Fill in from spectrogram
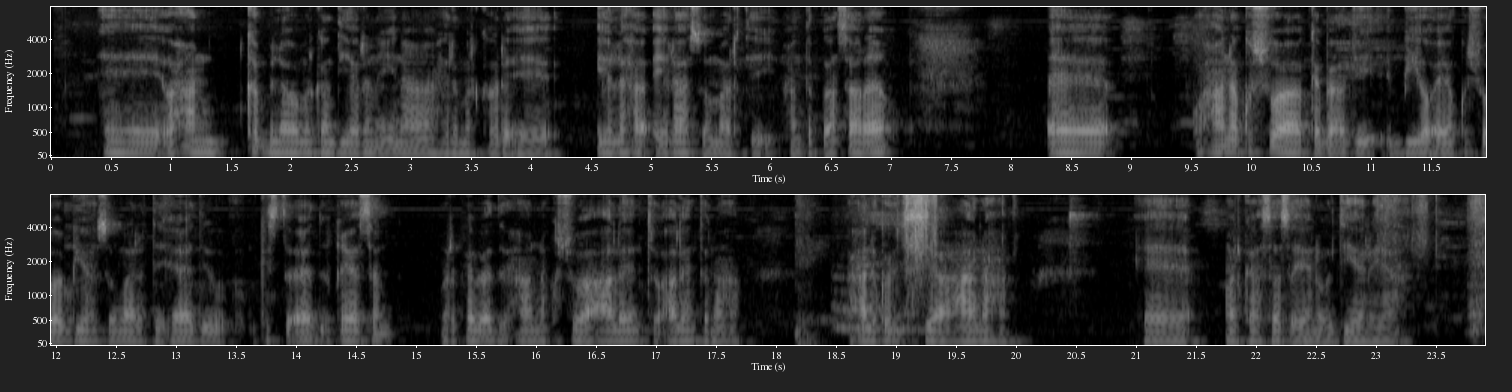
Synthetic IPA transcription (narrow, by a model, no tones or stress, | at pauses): ʔɛːwʔɑ̰ħɑːŋkʰɐbɪlaːwamɐrkʰaːnd̪ɪjaːɾɐnɐjɪnaːɦɛlɛmɐrkʰɐhɔɾɛ̰ʔɛː | lɐɦɐʔɛlɐhɐsɔːmaːɾɐk̚t̪ʰɛ̰jaːnd̪ɐb̚kʰɐɐnsaːɾaːjɔ | ʔɛː | wɑ̰ħɑːnɐkʰʊʃʊwaːkʰɐbɑʕd̪ɪbɪjɔʔɐ̰jaːŋkʰʊʃʊwaːbɪjɐhɐsɔːmaːɾɐk̚t̪ʰɛjʔaːd̪kʰɪst̪ʰɔ̰ʔaːd̪ʊ̰qɪjaːsɐn | mɐrkʰɐbɑʕd̪ɪwħɑːnɐkʰʊ̥ʃʊwaːʕɑlɛnt̪ʰʕɑ̰lɛːnt̪ʰɐnɐɦa | wɑħɑːnɐkʰʊħʊt͡ʃɪ̥sɪjaːʕɑːnɐɦɐ | ɛːmɐrkʰaːsaːsɐjaːnɐʊd̪ɪjaːɾɐjaː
